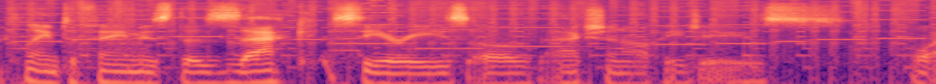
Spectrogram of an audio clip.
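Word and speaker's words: Xak: It looks like their big claim to fame is the Zack series of action RPGs. Or action, what are they? Action adventure? It's spelled X-A-K.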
